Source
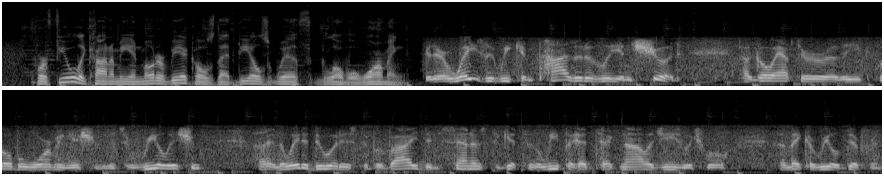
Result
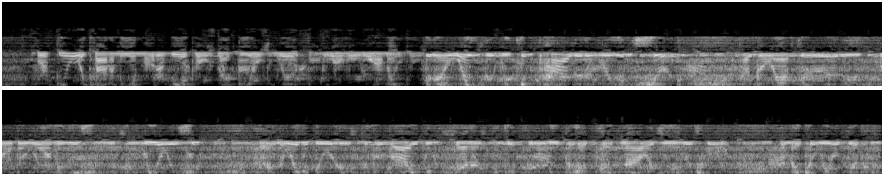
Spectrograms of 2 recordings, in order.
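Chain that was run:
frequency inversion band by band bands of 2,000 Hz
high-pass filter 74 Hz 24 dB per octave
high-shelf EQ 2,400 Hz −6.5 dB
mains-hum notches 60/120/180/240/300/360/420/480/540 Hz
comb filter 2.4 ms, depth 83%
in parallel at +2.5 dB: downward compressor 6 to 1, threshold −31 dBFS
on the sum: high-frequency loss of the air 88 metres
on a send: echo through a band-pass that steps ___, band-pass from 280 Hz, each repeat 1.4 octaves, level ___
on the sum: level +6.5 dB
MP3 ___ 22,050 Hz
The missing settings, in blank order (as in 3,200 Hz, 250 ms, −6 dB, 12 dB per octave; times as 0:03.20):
712 ms, −3.5 dB, 24 kbit/s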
